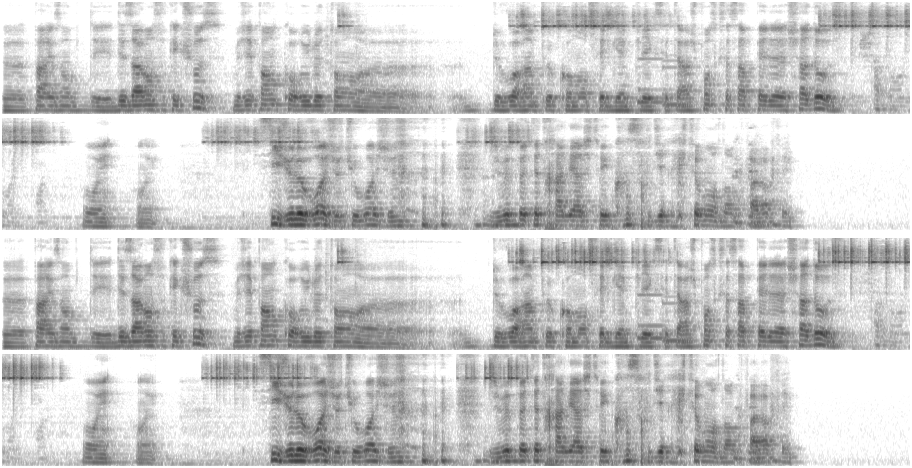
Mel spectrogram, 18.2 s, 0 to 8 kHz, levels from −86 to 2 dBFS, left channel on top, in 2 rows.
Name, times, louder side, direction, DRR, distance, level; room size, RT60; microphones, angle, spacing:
voice 1, 0.0-4.2 4.6-8.4 9.9-10.6 11.6-17.0, right 2 dB, 25° right, 0.6 m, -32 dB
sound 1, 2.3-2.4 3.2-3.6 5.1-6.9 8.2-9.7 11.1-12.2 13.6-14.3, right 5 dB, 65° right, 1.7 m, -31 dB
voice 2, 2.6-3.0 8.6-9.5 13.8-14.6 16.4-17.0, left 1 dB, 55° left, 2.3 m, -44 dB
8.9 x 5.7 x 3.9 m
head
